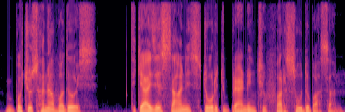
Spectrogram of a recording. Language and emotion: Kashmiri, sad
